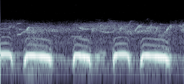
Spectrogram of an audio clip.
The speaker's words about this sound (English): Sometimes a bird will repeat a phrase, like this recurring pattern of two notes called couplets. And here is a three-note repeated pattern.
